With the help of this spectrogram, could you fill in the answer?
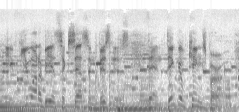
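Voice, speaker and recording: The speech moves at a fairly quick pace over loud music in the background, with a dry sound with no echo. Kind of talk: radio promo / college advertisement. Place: studio.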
